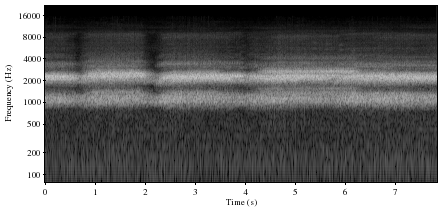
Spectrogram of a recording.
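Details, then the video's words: Male gray treefrogs during a fight, recorded in 2010 for research: dense, continuous trilling in two steady bands from many overlapping callers, with brief dips in loudness near the first and second seconds. "Gray Treefrog Fights 2010!"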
